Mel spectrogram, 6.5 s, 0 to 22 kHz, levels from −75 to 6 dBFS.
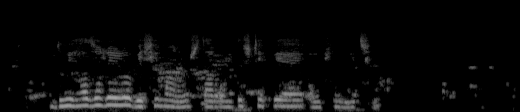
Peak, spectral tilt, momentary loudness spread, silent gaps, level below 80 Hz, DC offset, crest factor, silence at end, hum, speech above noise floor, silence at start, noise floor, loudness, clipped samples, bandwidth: -18 dBFS; -7 dB/octave; 23 LU; none; -70 dBFS; under 0.1%; 18 dB; 0.35 s; none; 52 dB; 0.35 s; -85 dBFS; -34 LUFS; under 0.1%; 7 kHz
